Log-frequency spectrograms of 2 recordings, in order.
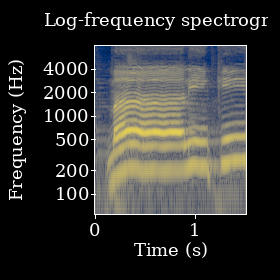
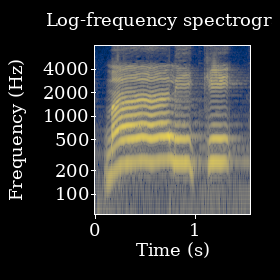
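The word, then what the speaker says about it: مالك: Li dan huruf q Maliki Nah itu empat huruf apabila kita membacanya dengan bacaan seperti ini maka itu bacaan yang keliru karena seharusnya Maknya 2 harokat menjadi 5 harokat Nah itu tidak boleh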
